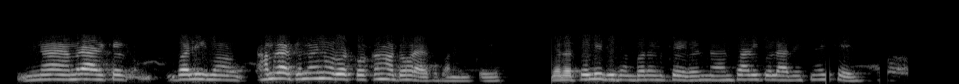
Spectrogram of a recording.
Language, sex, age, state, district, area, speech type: Maithili, female, 45-60, Bihar, Madhepura, rural, conversation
